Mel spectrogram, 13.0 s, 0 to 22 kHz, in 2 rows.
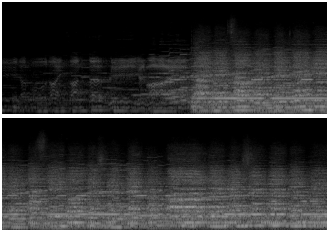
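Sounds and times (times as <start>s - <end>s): choir background music: 2.7s - 13.0s.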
